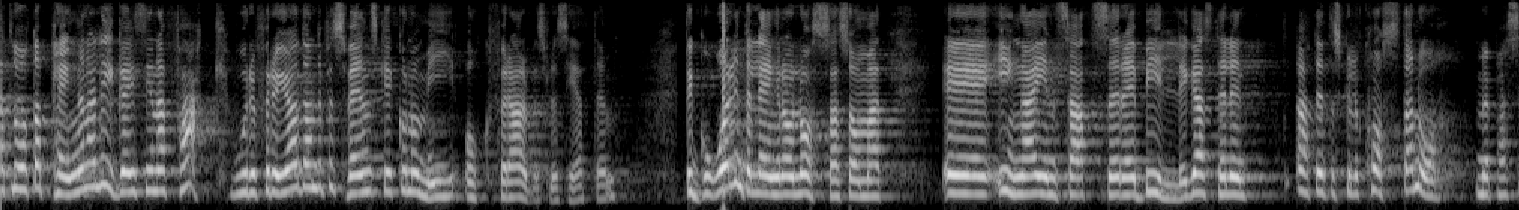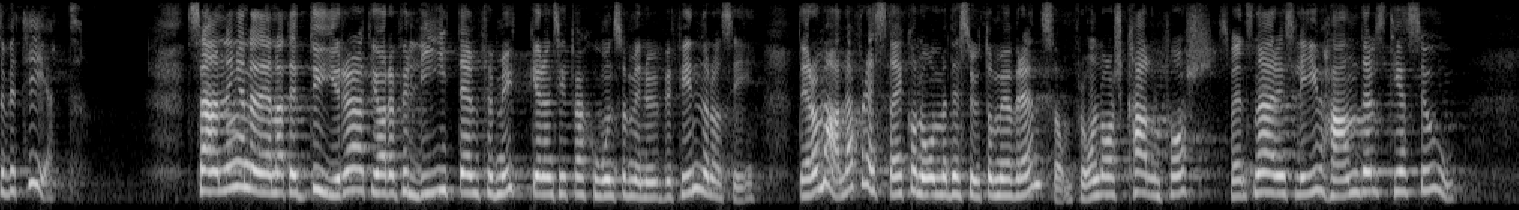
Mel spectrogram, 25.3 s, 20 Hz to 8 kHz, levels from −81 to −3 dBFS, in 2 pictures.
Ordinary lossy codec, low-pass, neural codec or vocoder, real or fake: none; none; none; real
